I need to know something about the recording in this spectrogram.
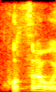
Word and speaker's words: COSS: 아 틈새에 어떤 궁금증이 생겼는데 그 계속 저는 COSS라고 읽고 있었는데 코스라고 이제 줄여서 불러도 괜찮은 겁니다.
